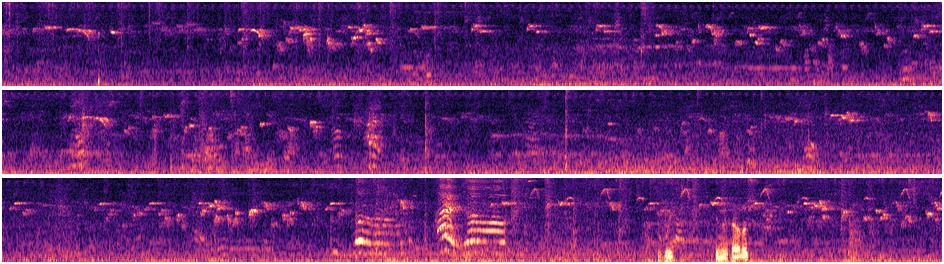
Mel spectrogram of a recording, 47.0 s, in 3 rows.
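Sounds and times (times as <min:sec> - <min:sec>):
small birds chirping: 0:00.0 - 0:47.0
steady low rumble: 0:24.7 - 0:36.8.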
